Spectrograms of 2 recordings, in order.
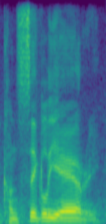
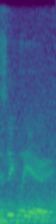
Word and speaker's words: consigliere: Consigliere. Consigliere. That's great. And by the way, it's not, I know I'm over articulating. It's not consigliere. You know, it's consigliere.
